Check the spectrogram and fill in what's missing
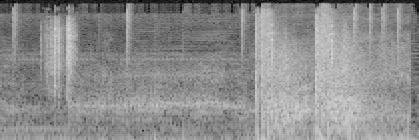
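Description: Two sharp gunshots from The Walking Dead: Survival Instinct video game ring out close together after a quiet stretch, each followed by a short decaying tail.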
